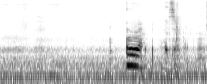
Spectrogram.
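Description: A plastic toy gun is picked up off a soft cover.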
